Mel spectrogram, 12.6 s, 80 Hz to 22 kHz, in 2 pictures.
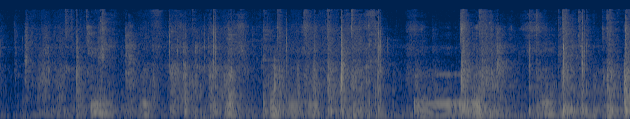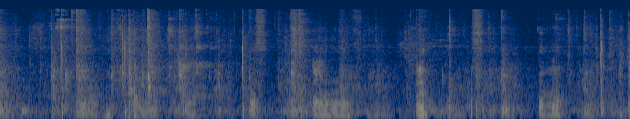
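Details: An 8-week-old Pembroke Welsh Corgi pup and a 6-month-old female Corgi give high, wavering whines and short yips in a small room.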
